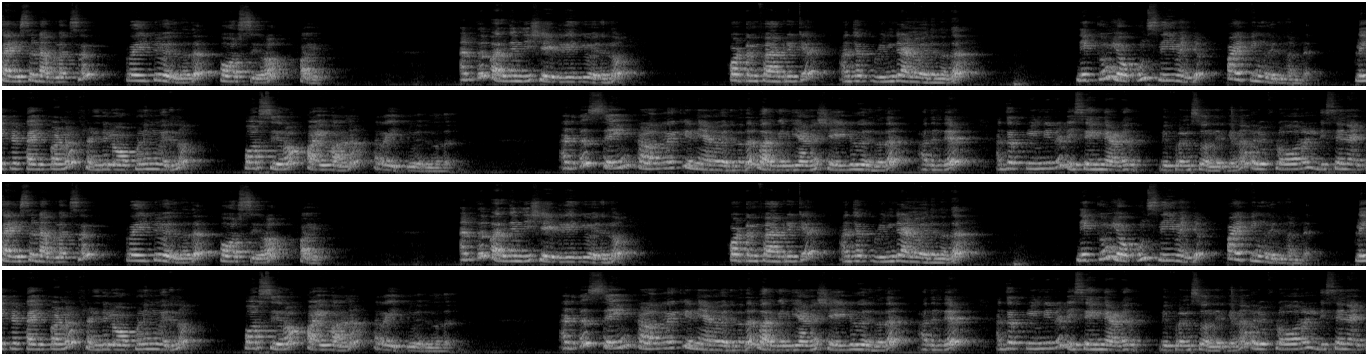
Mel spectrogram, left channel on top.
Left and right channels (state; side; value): identical; both; correlation 1.00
